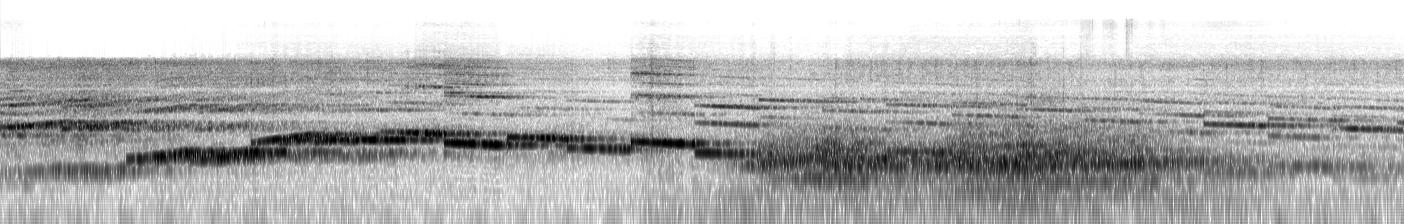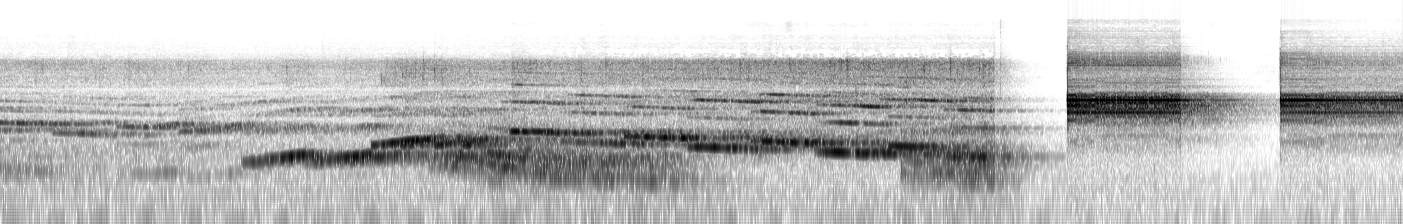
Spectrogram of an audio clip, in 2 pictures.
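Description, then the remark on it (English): A loud, eerie siren wails continuously, its warbling tones sliding up and down in layered harmonics, then cuts out abruptly near the end with a few sharp bursts. “Ooh, this one, Siren Head and AD audio. Ooh, that one must sound crazy.”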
